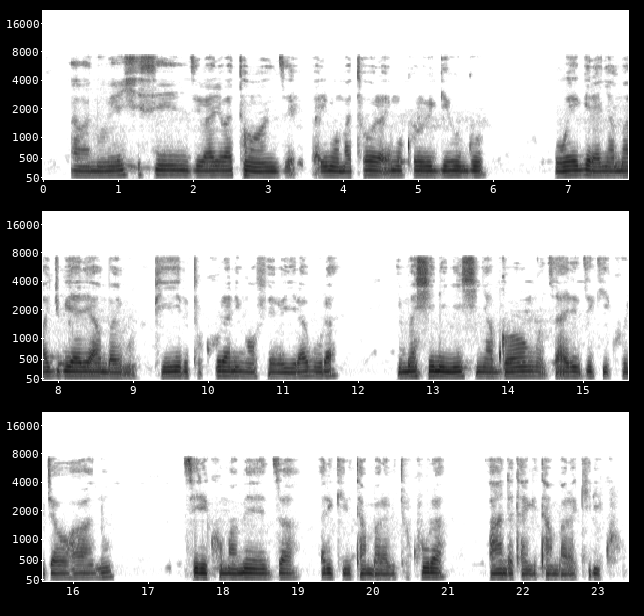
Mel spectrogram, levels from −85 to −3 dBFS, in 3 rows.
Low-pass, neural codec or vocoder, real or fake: 7.2 kHz; none; real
